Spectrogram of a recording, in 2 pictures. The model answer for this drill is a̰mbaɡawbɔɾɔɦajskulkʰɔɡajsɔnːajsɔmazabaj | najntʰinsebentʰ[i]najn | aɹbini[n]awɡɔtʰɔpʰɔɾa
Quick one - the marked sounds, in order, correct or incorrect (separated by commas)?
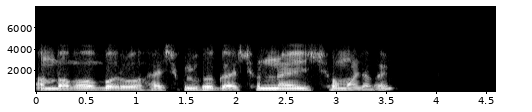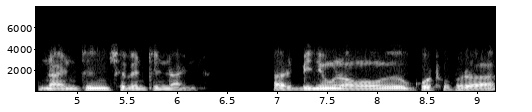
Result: correct, correct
